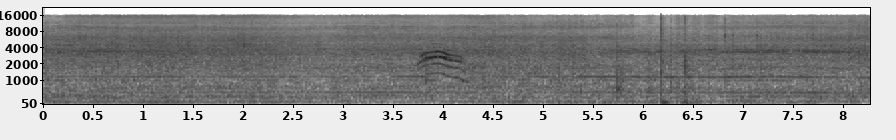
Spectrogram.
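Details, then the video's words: Bengal cat named Ranmaru, curious about a robot vacuum cleaner, gives one short rising-then-falling meow midway through, with steady indoor background hum and a few faint clicks afterward. "ベンガル らんまる と お掃除ロボット"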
